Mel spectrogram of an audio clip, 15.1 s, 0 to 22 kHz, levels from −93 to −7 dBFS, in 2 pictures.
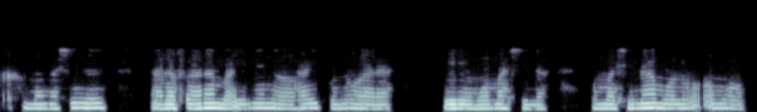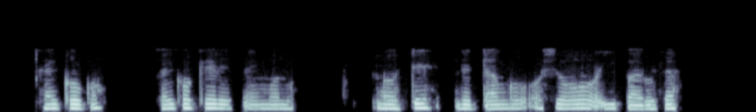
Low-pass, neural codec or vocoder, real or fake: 3.6 kHz; vocoder, 22.05 kHz, 80 mel bands, WaveNeXt; fake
